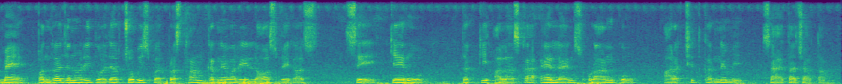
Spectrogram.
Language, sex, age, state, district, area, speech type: Hindi, male, 45-60, Madhya Pradesh, Chhindwara, rural, read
